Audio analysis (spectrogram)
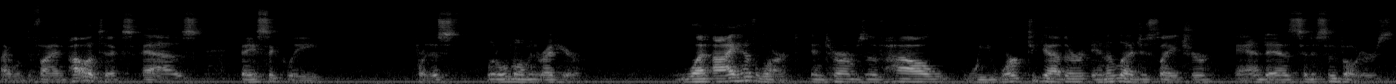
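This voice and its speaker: A man with an American accent at a fairly slow pace, long, frequent pauses, audible room echo and noticeable background noise. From US Midwest, South St. Louis, Missouri. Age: 60s. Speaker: speaker at retreat. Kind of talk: talk to a group. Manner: conversational.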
